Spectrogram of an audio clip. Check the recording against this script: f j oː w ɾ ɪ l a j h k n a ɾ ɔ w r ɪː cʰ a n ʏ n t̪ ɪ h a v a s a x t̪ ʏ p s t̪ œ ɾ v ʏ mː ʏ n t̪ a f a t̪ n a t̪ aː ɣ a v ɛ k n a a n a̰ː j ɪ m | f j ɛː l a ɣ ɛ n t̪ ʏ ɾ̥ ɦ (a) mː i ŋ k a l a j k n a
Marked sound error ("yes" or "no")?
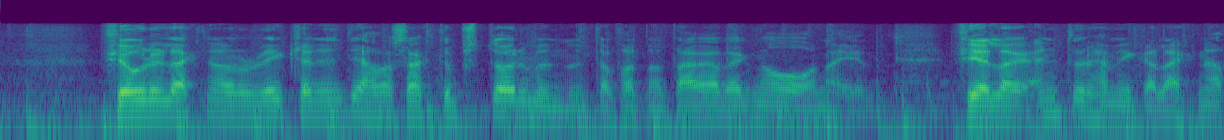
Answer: yes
